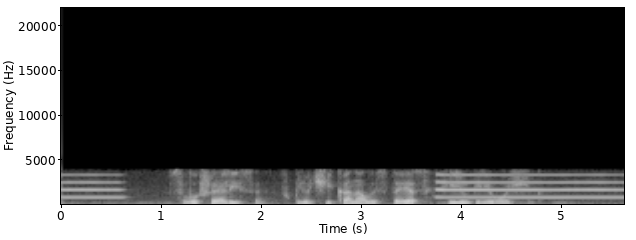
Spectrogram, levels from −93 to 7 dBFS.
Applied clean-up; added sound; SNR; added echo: none; Trumpet; 5 dB; none.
